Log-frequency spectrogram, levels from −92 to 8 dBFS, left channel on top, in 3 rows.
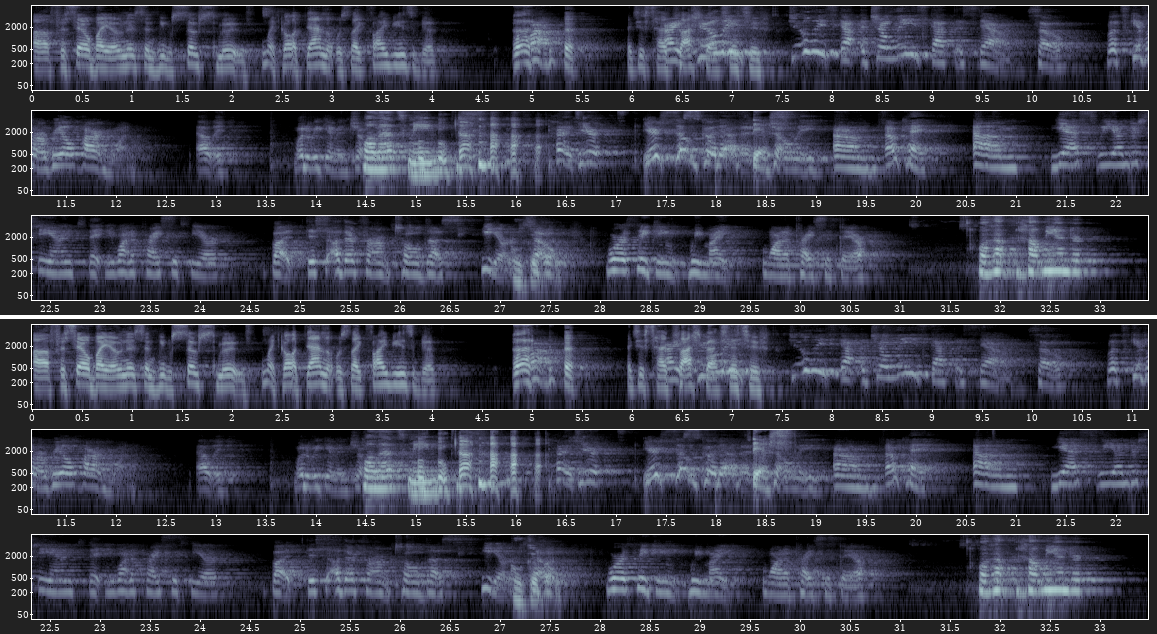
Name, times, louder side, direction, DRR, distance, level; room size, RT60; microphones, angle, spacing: voice 1, 0.0-4.0 4.8-5.0 5.3-5.4 5.9-7.3 15.0-15.8 18.4-18.7 27.1-27.4, right 4 dB, 35° right, 14 dB, 0.8 m, -30 dB
voice 2, 6.3-7.1 7.6-10.3 10.7-12.2 12.8-13.1 13.8-14.7 16.4-16.8 17.3-20.1 20.6-21.0 21.3-24.2 24.7-27.6 28.1-29.3 29.6-30.7, left 3 dB, 40° left, 2 dB, 1.8 m, -35 dB
voice 3, 14.5-15.2 15.6-15.7 31.8-32.8, left 2 dB, 25° left, 2 dB, 2.5 m, -25 dB
24.0 x 20.5 x 8.1 m, 0.97 s
head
